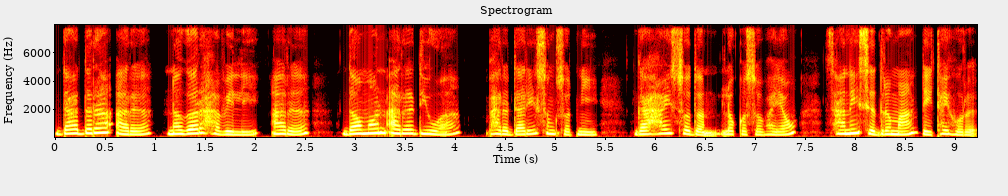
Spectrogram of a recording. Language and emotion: Bodo, neutral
